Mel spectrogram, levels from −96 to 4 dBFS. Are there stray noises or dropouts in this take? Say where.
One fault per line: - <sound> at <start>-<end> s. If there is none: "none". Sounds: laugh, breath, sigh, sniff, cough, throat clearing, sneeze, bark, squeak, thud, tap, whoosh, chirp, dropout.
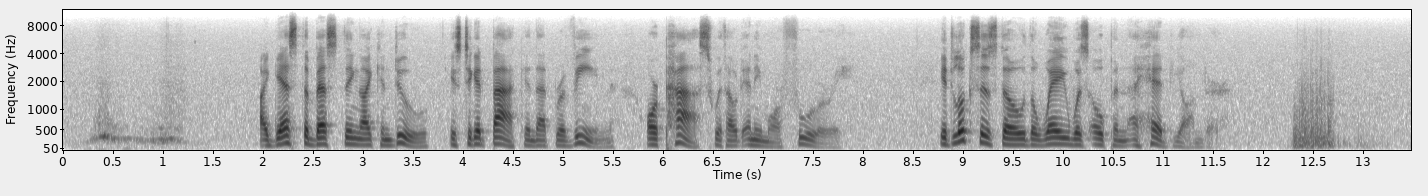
- whoosh at 0.1-1.5 s
- sigh at 12.3-13.3 s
